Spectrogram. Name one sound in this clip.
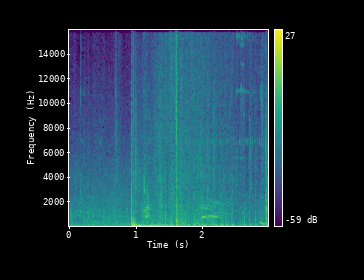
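Gunfire rattles close by.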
